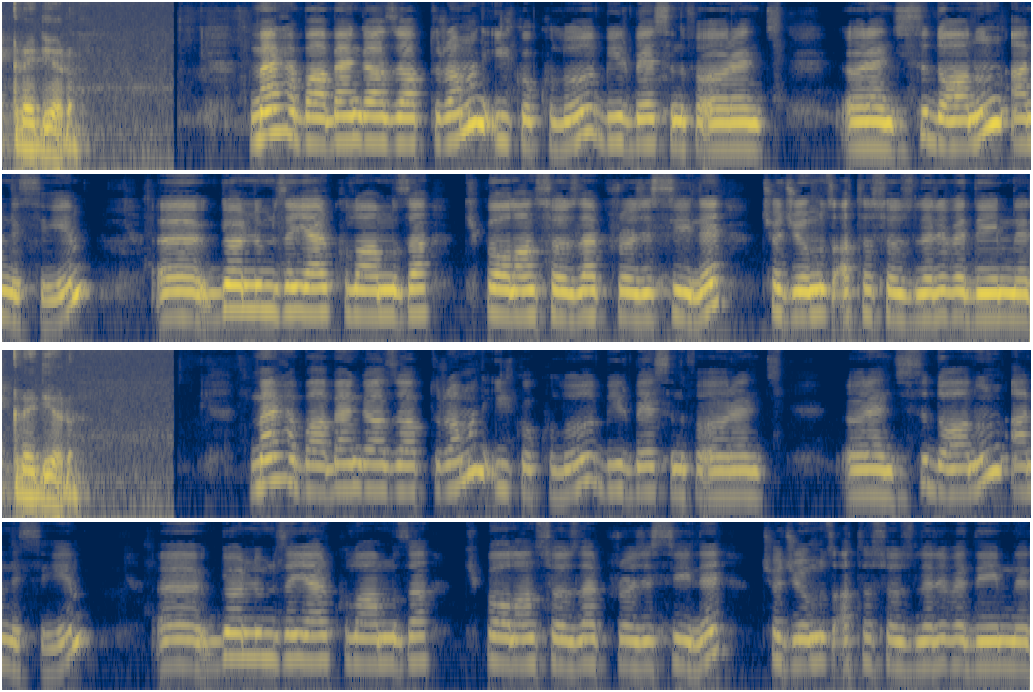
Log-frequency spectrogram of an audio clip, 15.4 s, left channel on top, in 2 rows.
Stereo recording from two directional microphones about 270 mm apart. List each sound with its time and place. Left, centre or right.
0.1 s speech: left
1.9 s speech: centre
9.4 s speech: centre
